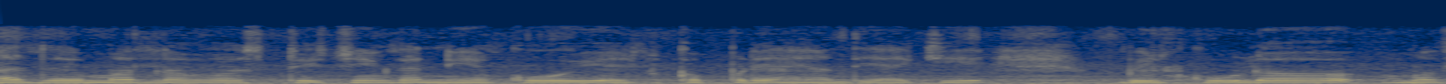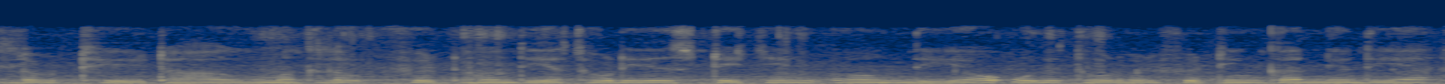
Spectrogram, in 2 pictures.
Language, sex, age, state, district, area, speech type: Dogri, female, 18-30, Jammu and Kashmir, Samba, rural, spontaneous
